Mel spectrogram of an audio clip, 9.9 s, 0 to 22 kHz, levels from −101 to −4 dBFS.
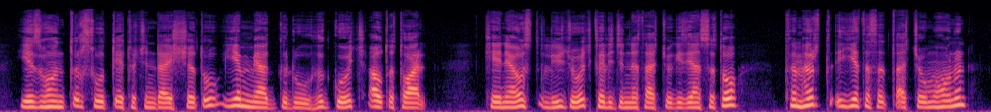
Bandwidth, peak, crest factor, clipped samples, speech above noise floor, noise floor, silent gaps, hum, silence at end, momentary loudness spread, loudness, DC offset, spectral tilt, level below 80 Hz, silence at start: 14.5 kHz; -12 dBFS; 16 dB; under 0.1%; 32 dB; -59 dBFS; none; none; 0.25 s; 6 LU; -27 LUFS; under 0.1%; -6 dB/octave; -68 dBFS; 0.2 s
